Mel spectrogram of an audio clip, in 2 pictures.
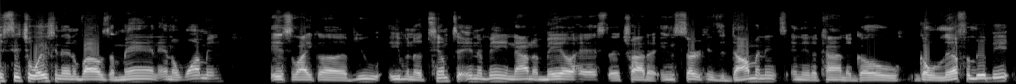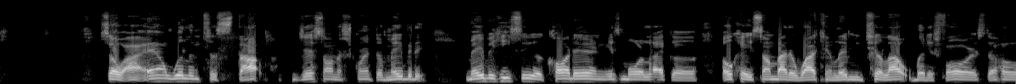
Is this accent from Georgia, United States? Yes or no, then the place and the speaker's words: no; Louisiana, United States; I'm from Louisiana. I've been here my whole life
